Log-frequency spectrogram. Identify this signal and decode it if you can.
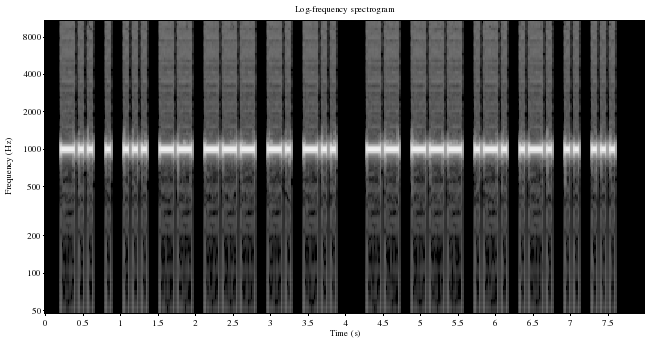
Morse code, heard as a keyed tone, about 20 wpm, 1000 Hz. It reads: DESMOND MORRIS
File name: 20wpm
